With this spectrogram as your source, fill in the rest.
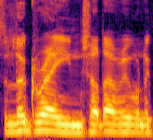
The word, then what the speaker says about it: Lagrange: called ursa dsp called lagrange and it's uh i'm kind of pronouncing it french but it looks how it should be pronounced lagrange whatever you want to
